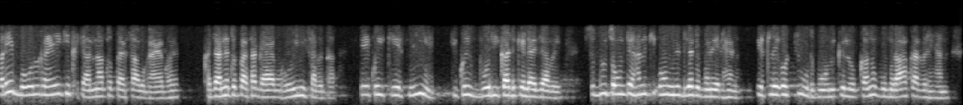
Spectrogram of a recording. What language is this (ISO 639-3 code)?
pan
